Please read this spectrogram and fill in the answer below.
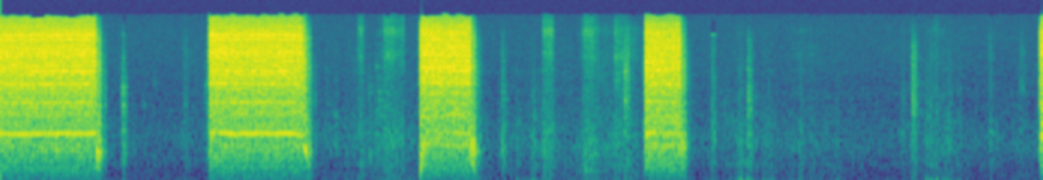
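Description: Pneumatic air ratchet run in four short bursts of about half a second each, with a steady whine from the air motor, snugging the nuts on the front leaf-spring mounting hardware. A fifth very short burst comes at the end.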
